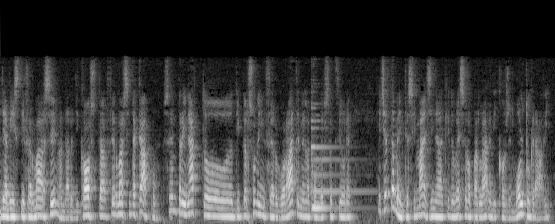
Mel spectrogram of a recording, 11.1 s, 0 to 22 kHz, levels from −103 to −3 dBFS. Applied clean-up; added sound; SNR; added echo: none; Plucked string instrument; 7 dB; none.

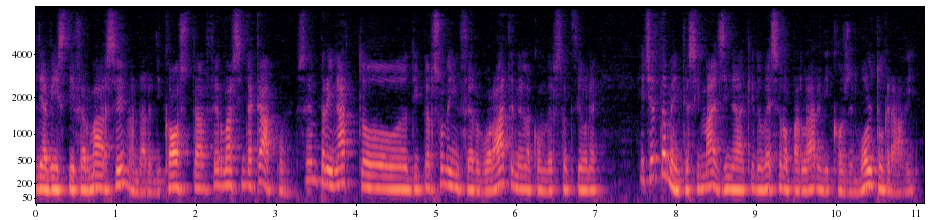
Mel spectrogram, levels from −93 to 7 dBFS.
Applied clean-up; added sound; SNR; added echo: none; none; none; none.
